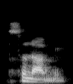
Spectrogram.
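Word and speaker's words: tsunami: টি সুনামি। ওকে। এইটিটা silent থাকবে।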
